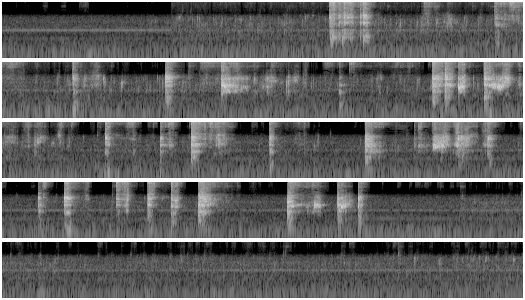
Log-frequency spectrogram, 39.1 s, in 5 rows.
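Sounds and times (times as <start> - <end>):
low steady hum: 0.0 - 39.0
utensil scraping metal pot: 4.9 - 5.7, 7.4 - 8.2, 10.2 - 16.6, 17.2 - 20.2, 21.1 - 23.1, 24.0 - 26.9.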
